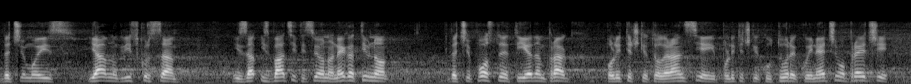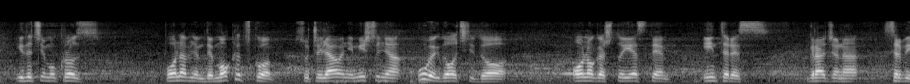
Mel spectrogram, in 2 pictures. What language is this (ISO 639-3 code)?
srp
